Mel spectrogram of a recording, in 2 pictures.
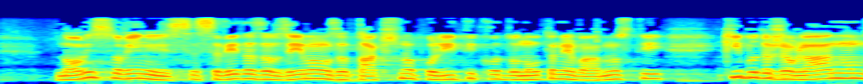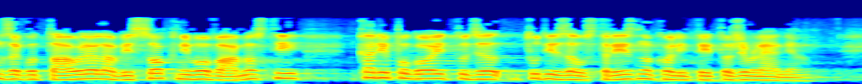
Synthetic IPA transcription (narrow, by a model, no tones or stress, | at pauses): nɔːʋislɔʋeːnijisɛsɛʋeːd̪azawzeːmamɔzat̪aːkʃnɔpɔliːt̪ikɔd̪ɔnoːt̪ɾanjɛʋaːɾnɔst̪ikibod̪əɾʒawlʲjaːnɔmzaɡɔt̪aːwlʲalaʋisɔːkniʋoʋaːɾnɔst̪i | kaɾjɛpɔɡɔːjt̪uːd̪izaust̪ɾeːznɔkʋalit̪eːt̪ɔʒiwlʲɛːnja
